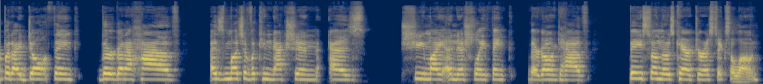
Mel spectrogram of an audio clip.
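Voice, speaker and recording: A woman's voice: high voice, fairly bright tone. A woman co-hosting a podcast, chatting casually and giving her opinions freely. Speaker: podcast co-host. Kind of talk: casual chat, reality TV recap.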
